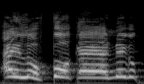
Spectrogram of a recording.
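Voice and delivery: put-on high, loud screaming at the kid; shrieking rage at the kid; furious shout at the kid. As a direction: blow up at the kid off the call. Skit: yelling at kid again.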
